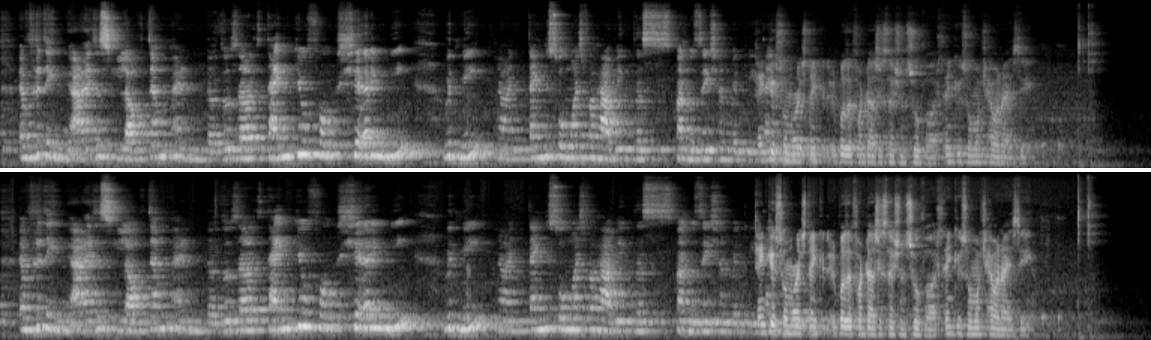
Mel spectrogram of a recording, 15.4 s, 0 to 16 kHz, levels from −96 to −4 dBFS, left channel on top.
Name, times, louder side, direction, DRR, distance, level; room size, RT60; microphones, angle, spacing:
voice 1, 0.0-10.7, equal, 30° left, 0 dB, 2.4 m, -28 dB
voice 2, 10.1-13.8, right 5 dB, 45° right, 14 dB, 0.4 m, -31 dB
12.0 x 7.5 x 4.1 m, 1.3 s
head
